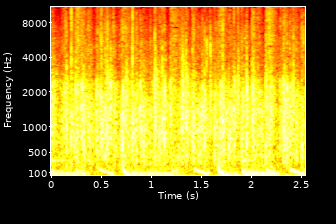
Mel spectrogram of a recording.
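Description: Applause used as a sound effect, a busy burst of many hands clapping at moderate loudness, with a low rhythmic pulsing thud running beneath it.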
